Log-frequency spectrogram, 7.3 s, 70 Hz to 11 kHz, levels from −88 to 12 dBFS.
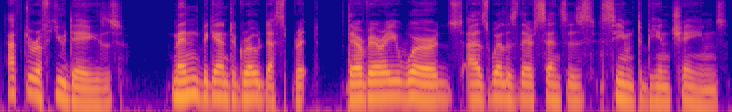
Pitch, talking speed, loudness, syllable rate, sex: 125 Hz, 180 wpm, -18 LUFS, 4.7 syllables/s, male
